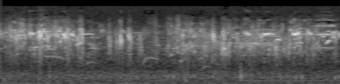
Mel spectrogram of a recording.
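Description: Rusty blackbird calls fill the whole stretch: a busy, overlapping chatter of high, squeaky chirps and creaky notes, steady, with no voices.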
